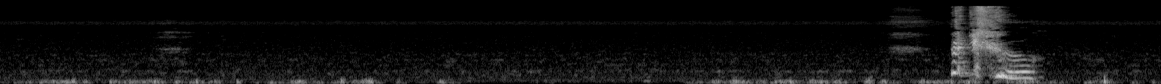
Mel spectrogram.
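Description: Quiet shuffling and breaths, then one loud, forceful sneeze near the end.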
